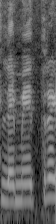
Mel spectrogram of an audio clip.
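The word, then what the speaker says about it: Lemaître: Belgium astronomer George's limiter इसे हिंदी में George लेमत्र कहते हैं बट लिमिटर कहते हैं एक्चुअल प्रोनाउंसिएशन बेल्जियम में जॉर्ज लिमिटर वाज़ द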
